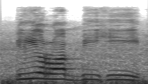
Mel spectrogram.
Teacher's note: ரா பத்ஹா வச்சு வந்திருக்கு வல்லினமா ஓதணும்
